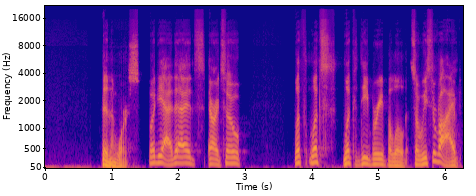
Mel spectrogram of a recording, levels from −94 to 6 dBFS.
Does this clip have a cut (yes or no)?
no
